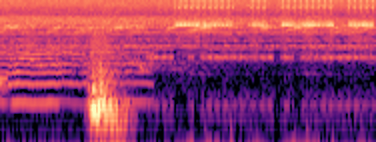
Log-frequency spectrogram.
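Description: Soft high-pitched electronic chirps in short repeated bursts, starting about a second in, with a brief low whoosh about half a second in.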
